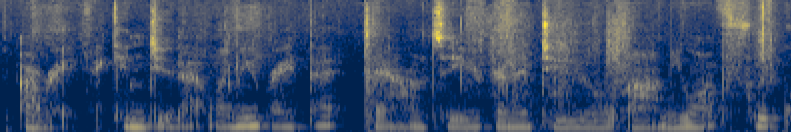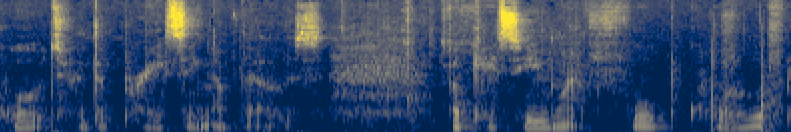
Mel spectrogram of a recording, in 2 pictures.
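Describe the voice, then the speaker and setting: Noticeable background noise sits behind a soft-spoken voice moving at a fairly slow pace. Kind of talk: ASMR role play, soft-spoken design consultant.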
